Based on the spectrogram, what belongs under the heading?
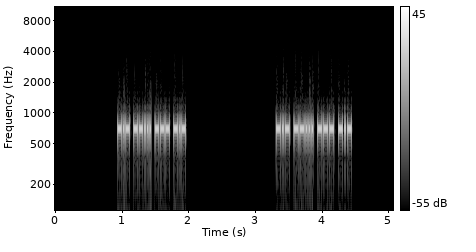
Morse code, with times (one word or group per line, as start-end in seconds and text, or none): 0.9-2.0 K7OK
3.3-4.4 K7OK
